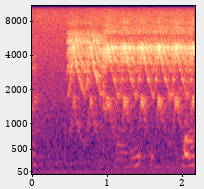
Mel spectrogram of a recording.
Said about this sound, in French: C'est une sirène?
